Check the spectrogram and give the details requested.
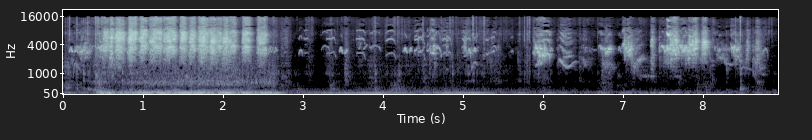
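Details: Budgerigar chicks in the nest: loud rustling and handling noise at first, then clear short squeaky chirps with quick up-and-down inflections, repeated several times a second.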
